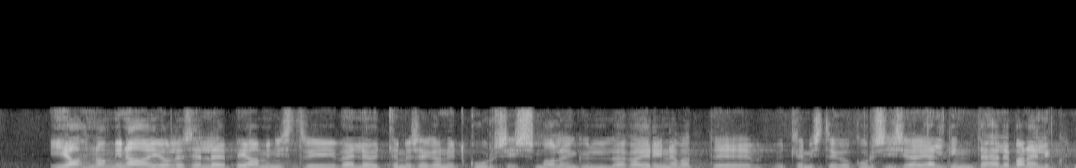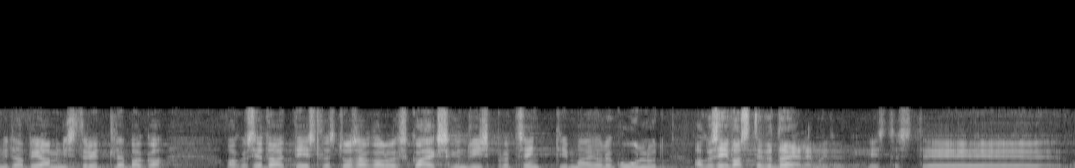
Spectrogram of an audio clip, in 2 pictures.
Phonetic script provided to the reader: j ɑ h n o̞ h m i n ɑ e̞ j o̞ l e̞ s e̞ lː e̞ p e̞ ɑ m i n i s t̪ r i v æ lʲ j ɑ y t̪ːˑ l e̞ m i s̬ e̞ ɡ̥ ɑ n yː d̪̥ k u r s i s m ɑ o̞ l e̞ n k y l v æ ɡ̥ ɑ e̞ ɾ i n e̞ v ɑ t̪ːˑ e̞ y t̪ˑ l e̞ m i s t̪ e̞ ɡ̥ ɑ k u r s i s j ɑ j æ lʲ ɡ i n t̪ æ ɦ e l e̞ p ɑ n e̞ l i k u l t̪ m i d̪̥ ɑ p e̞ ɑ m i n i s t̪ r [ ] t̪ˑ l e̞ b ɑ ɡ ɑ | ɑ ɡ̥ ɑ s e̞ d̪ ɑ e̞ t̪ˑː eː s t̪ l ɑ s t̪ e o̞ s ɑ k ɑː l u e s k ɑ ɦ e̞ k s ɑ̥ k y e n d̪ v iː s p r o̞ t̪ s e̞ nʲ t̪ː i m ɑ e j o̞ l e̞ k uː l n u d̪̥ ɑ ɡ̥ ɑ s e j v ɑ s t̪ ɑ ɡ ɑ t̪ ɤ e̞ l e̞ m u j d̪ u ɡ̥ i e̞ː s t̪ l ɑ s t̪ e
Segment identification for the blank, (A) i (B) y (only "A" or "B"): B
